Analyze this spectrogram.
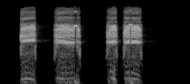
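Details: Wild black francolin calling in natural surroundings: four harsh, rasping, broadband notes, two short then two longer, delivered in quick succession over about one and a half seconds, with silence around them.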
